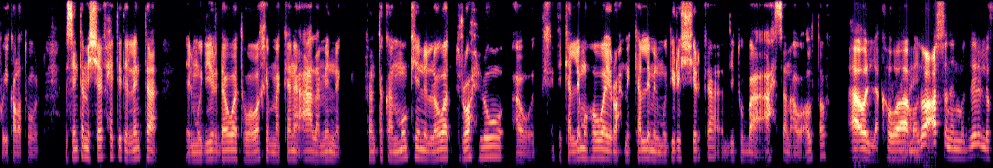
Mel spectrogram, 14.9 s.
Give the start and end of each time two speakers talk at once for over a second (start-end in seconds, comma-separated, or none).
none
